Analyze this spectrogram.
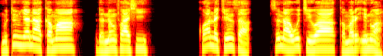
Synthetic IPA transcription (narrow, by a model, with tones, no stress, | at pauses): mʊ˨tʊ˦˨mjɐ˦naː˨kɐ˨ma˦ | da˨nʊ˦mɸaː˦ʃiː˦ | kʷaː˦nɐ˨kʲɪ˦nsa˨ʔ | sʊ˦naː˨wʊ˦t͡ʃeː˨waː˦kɐ˨mɐ˦rʔɪ˦nʊ˦waː˨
